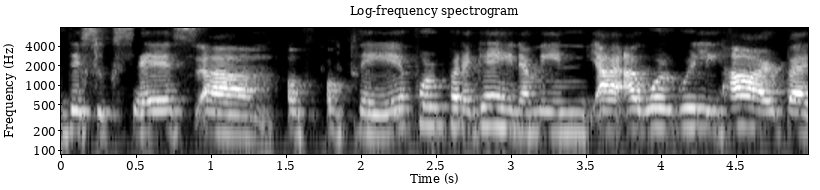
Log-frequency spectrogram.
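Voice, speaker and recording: A woman at a medium pitch, with a Venezuelan accent and a bright, sharp tone, speaks at a moderate pace in a monotone, flat intonation. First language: Spanish. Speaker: marketing agency founder. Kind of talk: interview. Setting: live video stream. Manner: halting.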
